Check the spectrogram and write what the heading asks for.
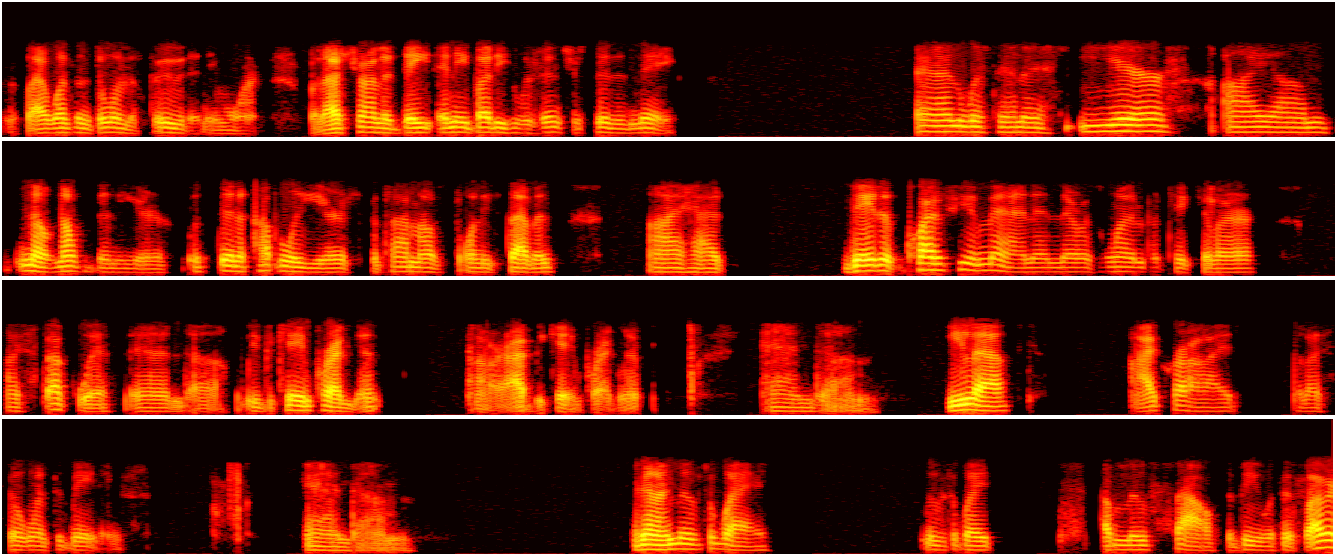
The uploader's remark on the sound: from the 100 Pounders Phone Meeting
